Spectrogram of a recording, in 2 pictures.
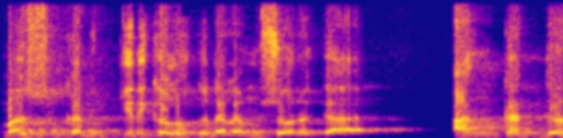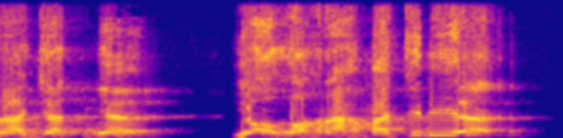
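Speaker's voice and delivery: lightly acted mourning prayer; tearful prayer. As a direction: plead to God as a grieving companion. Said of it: "semua nangis".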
